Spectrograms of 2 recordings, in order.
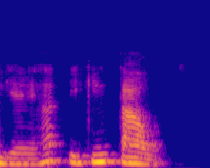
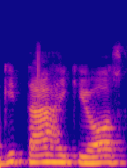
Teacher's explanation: o U não é pronunciado, quando seguido de E ou I, como em guerra e quintal.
